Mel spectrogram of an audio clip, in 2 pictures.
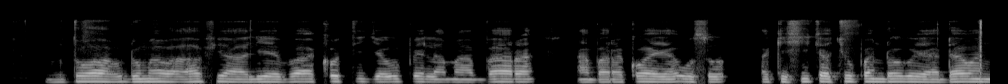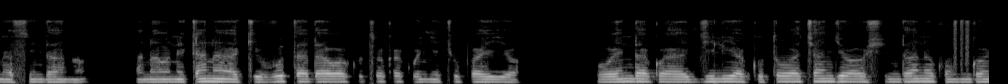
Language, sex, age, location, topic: Swahili, male, 50+, Wajir, health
